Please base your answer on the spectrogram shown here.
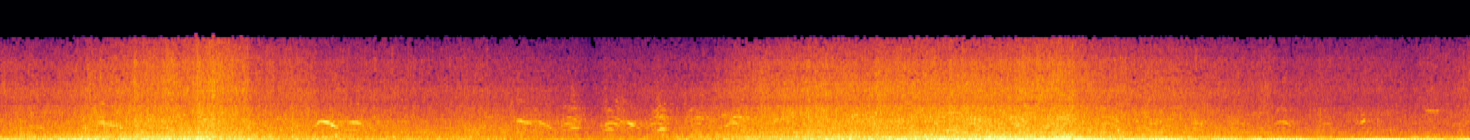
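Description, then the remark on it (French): Ocean waves break and wash continuously onto a beach in a steady, roaring surf, with a faint low hum underneath and no voices. “Leurs rires résonnent au loin, couverts par le bruit des vagues.”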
